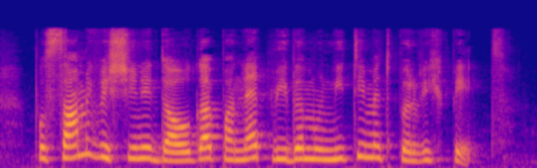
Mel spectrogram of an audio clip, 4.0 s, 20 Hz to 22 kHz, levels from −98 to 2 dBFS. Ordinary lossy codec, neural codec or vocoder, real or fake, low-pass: AAC, 64 kbps; codec, 24 kHz, 0.9 kbps, WavTokenizer, medium speech release version 1; fake; 10.8 kHz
